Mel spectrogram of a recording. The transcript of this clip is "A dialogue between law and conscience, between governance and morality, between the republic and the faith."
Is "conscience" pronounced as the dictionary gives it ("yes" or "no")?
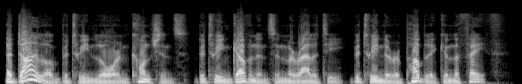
yes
